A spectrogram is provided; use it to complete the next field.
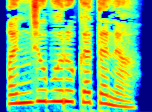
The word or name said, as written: ಅಂಜುಬುರುಕತನ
